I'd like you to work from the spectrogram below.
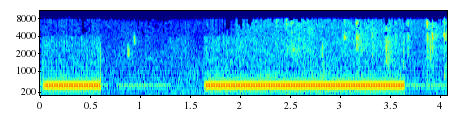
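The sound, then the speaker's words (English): A telephone ringing out on the line: a steady, mid-pitched electronic ring tone sounds briefly, falls silent for about a second, then returns for about two seconds before cutting off. “Answer your phone.”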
